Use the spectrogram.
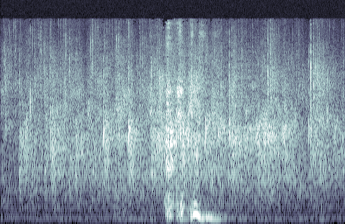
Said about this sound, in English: So for now, how about a hand clap for yourself?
